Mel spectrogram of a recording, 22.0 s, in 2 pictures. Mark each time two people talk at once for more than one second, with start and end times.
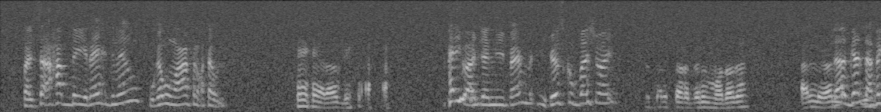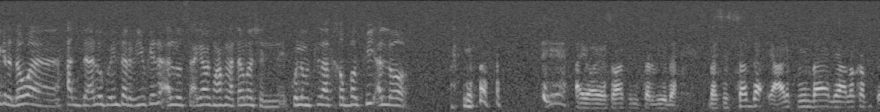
none

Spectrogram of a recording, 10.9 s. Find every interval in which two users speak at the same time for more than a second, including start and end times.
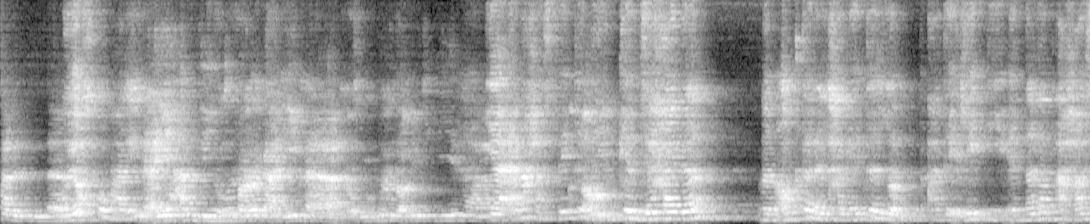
2.0-4.0

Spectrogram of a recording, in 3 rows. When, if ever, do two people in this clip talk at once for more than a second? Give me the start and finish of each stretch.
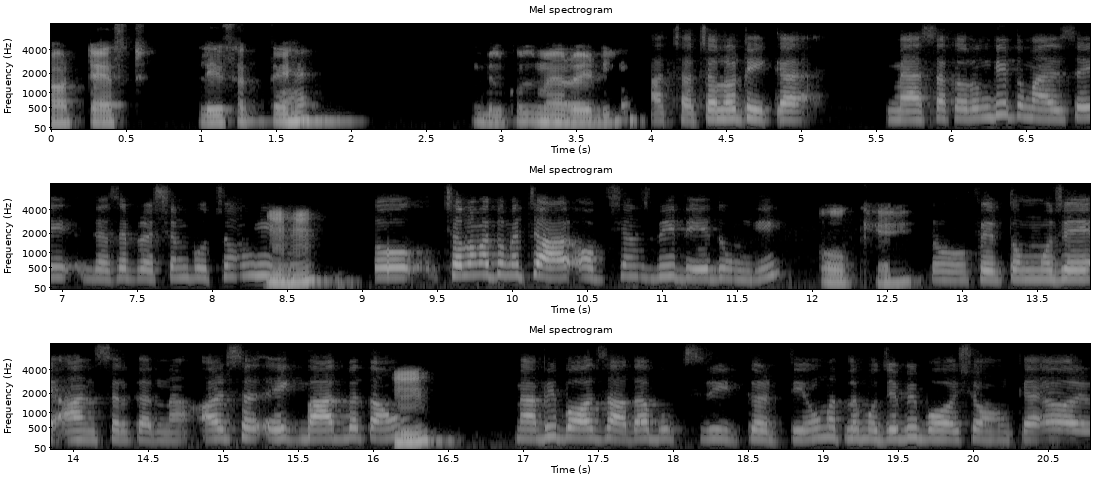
none

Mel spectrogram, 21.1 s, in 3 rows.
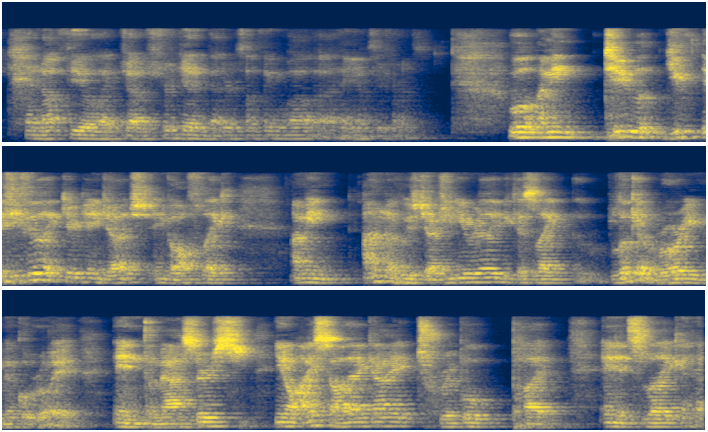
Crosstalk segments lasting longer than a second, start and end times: none

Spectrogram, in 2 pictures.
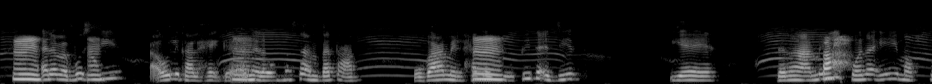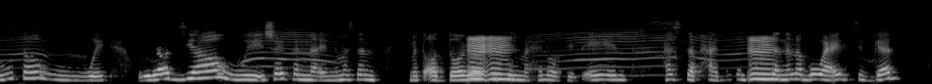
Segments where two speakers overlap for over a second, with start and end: none

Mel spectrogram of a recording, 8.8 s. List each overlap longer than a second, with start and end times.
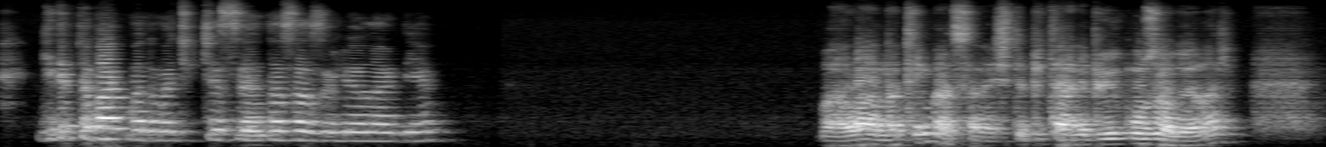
none

